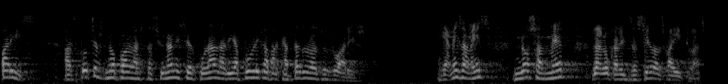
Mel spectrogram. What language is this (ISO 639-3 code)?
cat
